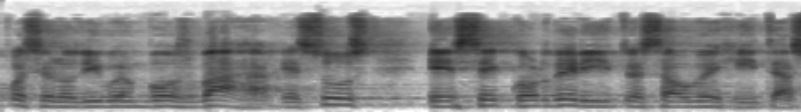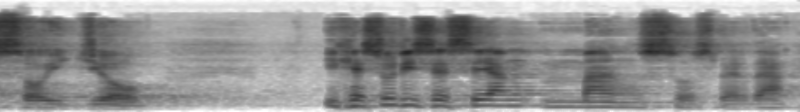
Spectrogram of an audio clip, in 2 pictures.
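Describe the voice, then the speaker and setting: A man with a Venezuelan accent, a priest giving a sermon, telling stories with lively emphasis and building up on repeated phrases. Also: a little high, in a large hall. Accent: Venezuelan Spanish. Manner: lively storytelling preacher, rising on repeated phrases.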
